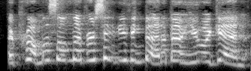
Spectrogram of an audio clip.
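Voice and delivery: laughing. Real, not acted. Retelling her awkward promise to Jax, laughing. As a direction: giggle out the embarrassing promise.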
